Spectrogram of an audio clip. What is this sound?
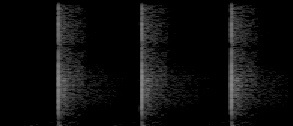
Someone using a door knocker in a setting with a lot of echo.
door, knocker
